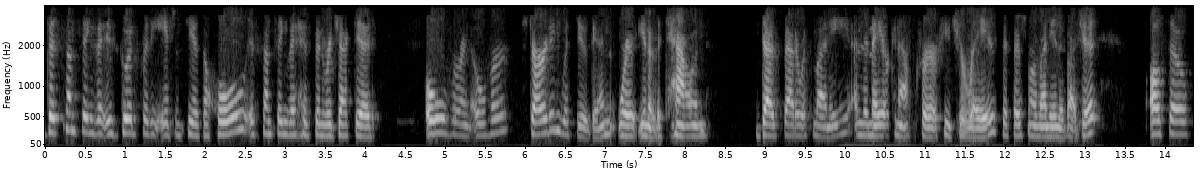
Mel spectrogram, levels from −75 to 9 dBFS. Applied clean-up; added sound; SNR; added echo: none; none; none; none.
